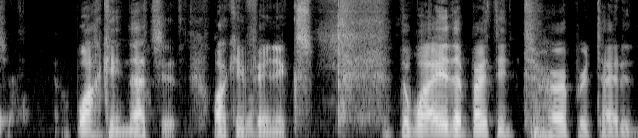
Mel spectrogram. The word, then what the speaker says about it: Joaquin Phoenix: How do you pronounce it? Joaquin. That's it. Joaquin Phoenix.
